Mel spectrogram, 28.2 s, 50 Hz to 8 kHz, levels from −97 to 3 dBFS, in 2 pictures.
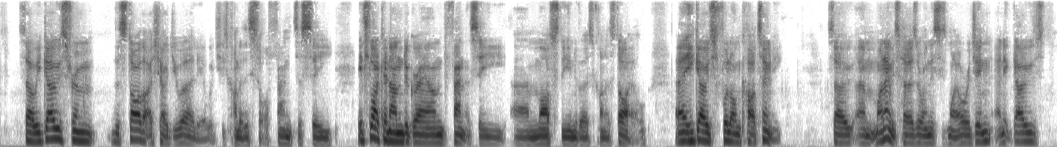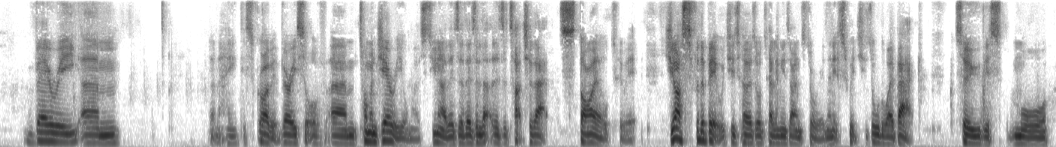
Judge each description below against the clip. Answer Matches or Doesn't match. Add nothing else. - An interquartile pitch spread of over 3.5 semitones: Matches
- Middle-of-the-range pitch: Doesn't match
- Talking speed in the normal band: Doesn't match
